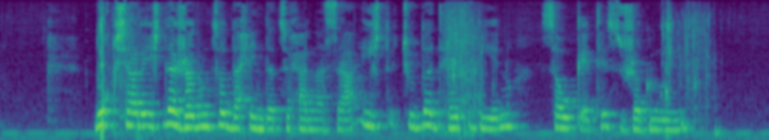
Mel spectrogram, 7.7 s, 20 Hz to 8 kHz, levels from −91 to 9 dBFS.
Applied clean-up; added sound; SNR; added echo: none; Splash, splatter; 14 dB; none.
